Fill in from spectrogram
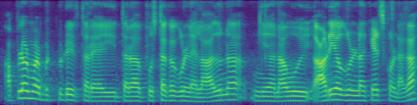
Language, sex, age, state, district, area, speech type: Kannada, male, 30-45, Karnataka, Chikkaballapur, urban, spontaneous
